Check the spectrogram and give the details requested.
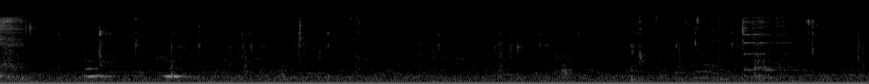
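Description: Quiet chewing of a mouthful of soup, with faint mouth clicks and a brief clink near the end.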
